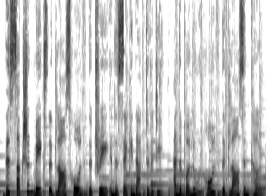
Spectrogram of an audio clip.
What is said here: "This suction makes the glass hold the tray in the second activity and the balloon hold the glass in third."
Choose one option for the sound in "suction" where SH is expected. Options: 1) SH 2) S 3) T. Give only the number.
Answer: 1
